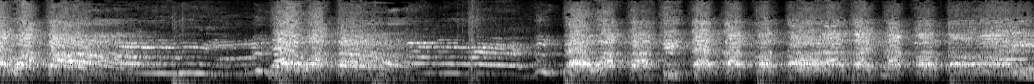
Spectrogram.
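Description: A large kapa haka group chanting in te reo Māori in unison, loud, each phrase starting high and sliding down in pitch, with new phrases starting about every three seconds.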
